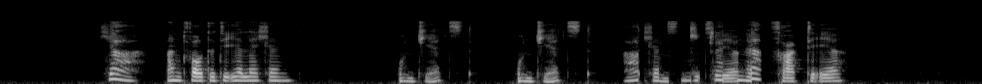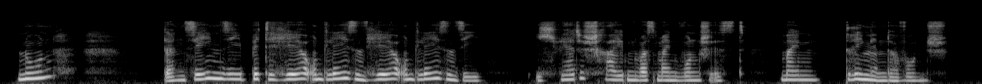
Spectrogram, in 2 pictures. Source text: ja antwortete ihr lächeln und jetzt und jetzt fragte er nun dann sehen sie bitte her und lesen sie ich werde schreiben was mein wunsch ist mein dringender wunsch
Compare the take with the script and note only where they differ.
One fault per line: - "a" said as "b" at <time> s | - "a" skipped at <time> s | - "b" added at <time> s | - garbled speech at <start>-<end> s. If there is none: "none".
- garbled speech at 6.2-7.6 s
- "her und lesen" added at 13.4 s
